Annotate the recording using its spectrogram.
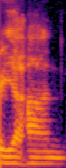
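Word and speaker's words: Jahan: commanders why are they not feeding Jan or yahan as Bill likes to say Dawson I prefer yahan I feel like that's the only way to only way to pronounce that um that's a great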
